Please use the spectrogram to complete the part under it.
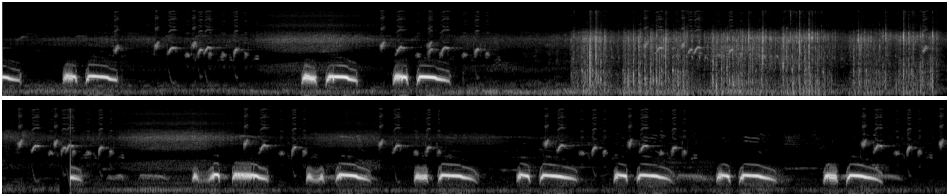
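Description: A dove coos close by, again and again in short repeated phrases.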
